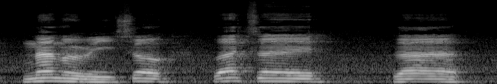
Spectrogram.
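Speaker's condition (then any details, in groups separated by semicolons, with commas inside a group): Tongue cancer surgery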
